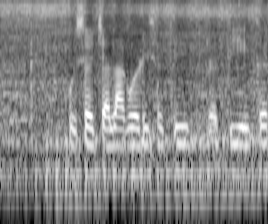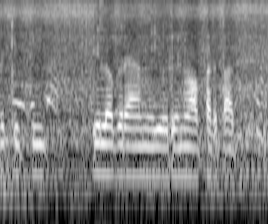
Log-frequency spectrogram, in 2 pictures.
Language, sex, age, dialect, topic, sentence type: Marathi, male, 25-30, Standard Marathi, agriculture, question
